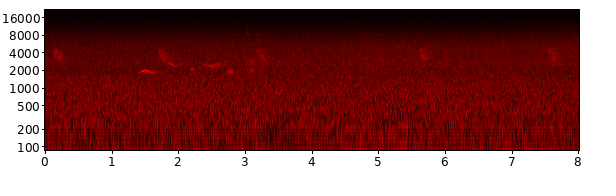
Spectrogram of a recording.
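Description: Birds chirping over a steady outdoor hiss: a short, high, falling note repeats every second or two, and a few lower chirps come between about one and three seconds in.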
